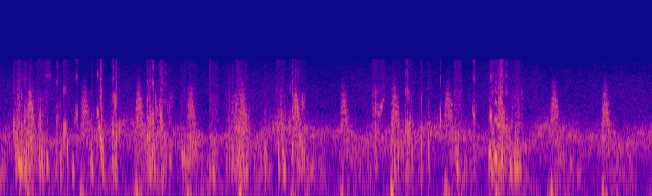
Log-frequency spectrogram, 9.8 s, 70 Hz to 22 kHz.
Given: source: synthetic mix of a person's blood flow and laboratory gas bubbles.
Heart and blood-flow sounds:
Doppler ultrasound of blood flow; subclavian vein
0.00-0.02 s: bubbles
0.18-0.77 s: bubbles
0.81-1.19 s: bubbles
1.31-1.59 s: bubbles
1.65-1.83 s: bubbles
2.17-2.60 s: bubbles
2.70-2.98 s: bubbles
3.15-3.28 s: bubbles
3.38-3.75 s: bubbles
3.88-4.09 s: bubbles
4.13-4.60 s: bubbles
5.58-5.78 s: bubbles
5.85-6.02 s: bubbles
6.05-6.23 s: bubbles
6.30-6.36 s: bubbles
6.39-6.48 s: bubbles
6.58-6.65 s: bubbles
6.80-6.96 s: bubbles
7.08-7.16 s: bubbles
7.30-7.88 s: bubbles
From the record:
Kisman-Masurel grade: 333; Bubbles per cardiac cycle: rolling drumbeat, 9 or more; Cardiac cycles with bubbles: 50 to 99%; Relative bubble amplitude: loud (0.450 to 0.775); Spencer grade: 3 (all of the cardiac periods contain showers or single bubble signals, but not dominating or overriding the cardiac motion signals); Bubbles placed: anywhere in the cardiac cycle

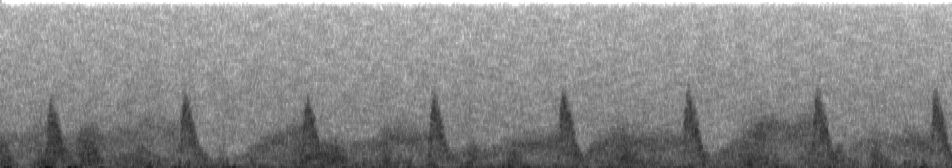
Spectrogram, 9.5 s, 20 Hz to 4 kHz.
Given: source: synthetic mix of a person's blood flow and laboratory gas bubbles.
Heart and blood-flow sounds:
Doppler ultrasound of blood flow; subclavian vein
no bubbles
From the record:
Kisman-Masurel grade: 000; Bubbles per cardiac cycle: 0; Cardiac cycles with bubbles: 0%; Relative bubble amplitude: no bubbles discernible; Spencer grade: 0 (complete lack of bubble signals)

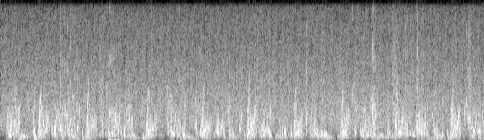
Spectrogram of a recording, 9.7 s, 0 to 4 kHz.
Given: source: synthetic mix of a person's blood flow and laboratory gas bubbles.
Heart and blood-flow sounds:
Doppler ultrasound of blood flow; precordium
0.00-0.05 s: bubbles
0.14-0.73 s: bubbles
0.85-0.95 s: bubbles
0.99-1.62 s: bubbles
2.00-2.71 s: bubbles
3.30-3.74 s: bubbles
3.85-4.04 s: bubbles
4.30-4.43 s: bubbles
4.52-4.71 s: bubbles
4.75-4.85 s: bubbles
5.12-5.45 s: bubbles
5.54-5.85 s: bubbles
5.89-6.02 s: bubbles
6.08-6.58 s: bubbles
7.02-7.62 s: bubbles
7.71-7.81 s: bubbles
8.07-8.58 s: bubbles
8.62-8.90 s: bubbles
9.24-9.70 s: bubbles
From the record:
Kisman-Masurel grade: 342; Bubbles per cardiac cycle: rolling drumbeat, 9 or more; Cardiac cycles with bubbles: 100%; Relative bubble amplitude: moderate (0.250 to 0.450); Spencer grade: 3 (all of the cardiac periods contain showers or single bubble signals, but not dominating or overriding the cardiac motion signals); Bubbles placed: only in the low amplitude regions of the cardiac cycle

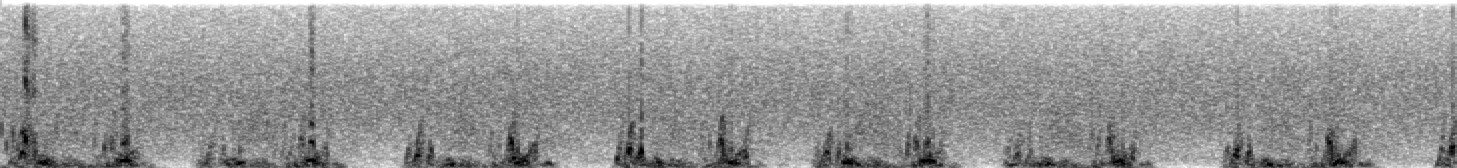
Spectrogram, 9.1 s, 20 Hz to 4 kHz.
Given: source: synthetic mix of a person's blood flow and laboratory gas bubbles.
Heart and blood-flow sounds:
Doppler ultrasound of blood flow; precordium
0.00-0.26 s: bubbles
From the record:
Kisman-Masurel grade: 213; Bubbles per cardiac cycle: several, 3 to 8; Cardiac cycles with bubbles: 1 to 10%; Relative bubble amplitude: loud (0.450 to 0.775); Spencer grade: 1 (occasional bubble signal discernible with the cardiac motion signal, with majority of cardiac periods free of bubbles); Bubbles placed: anywhere in the cardiac cycle

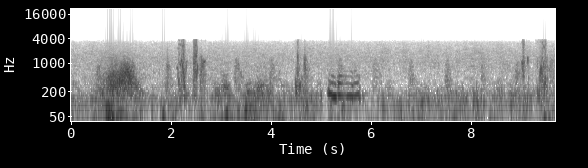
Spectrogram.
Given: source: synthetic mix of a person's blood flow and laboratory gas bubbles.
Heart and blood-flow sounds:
Doppler ultrasound of blood flow; subclavian vein
2.12-2.34 s: bubbles
2.43-2.72 s: bubbles
4.48-4.74 s: bubbles
9.01-9.18 s: bubbles
9.30-9.70 s: bubbles
From the record:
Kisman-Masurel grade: 221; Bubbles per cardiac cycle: several, 3 to 8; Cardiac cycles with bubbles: 10 to 50%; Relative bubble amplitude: barely perceptible (0.100 to 0.250); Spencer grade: 2 (many but less than half of the cardiac periods contain bubble signals, singularly or in groups); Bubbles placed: anywhere in the cardiac cycle

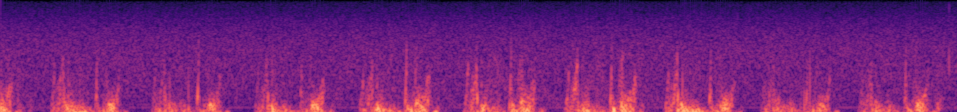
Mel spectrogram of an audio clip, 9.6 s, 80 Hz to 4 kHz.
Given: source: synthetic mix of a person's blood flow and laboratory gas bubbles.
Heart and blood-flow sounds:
Doppler ultrasound of blood flow; precordium
9.33-9.45 s: bubbles
9.48-9.55 s: bubbles
From the record:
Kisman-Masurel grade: 211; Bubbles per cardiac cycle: several, 3 to 8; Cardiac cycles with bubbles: 1 to 10%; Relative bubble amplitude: barely perceptible (0.100 to 0.250); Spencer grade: 1 (occasional bubble signal discernible with the cardiac motion signal, with majority of cardiac periods free of bubbles); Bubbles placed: only in the low amplitude regions of the cardiac cycle

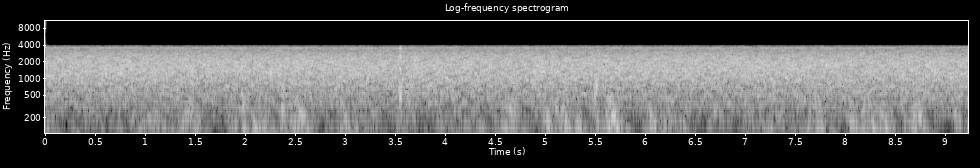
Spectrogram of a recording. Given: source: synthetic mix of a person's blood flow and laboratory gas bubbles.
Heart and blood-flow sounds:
Doppler ultrasound of blood flow; precordium
2.23-2.29 s: bubbles
3.50-3.61 s: bubbles
From the record:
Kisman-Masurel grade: 122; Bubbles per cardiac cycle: 1 to 2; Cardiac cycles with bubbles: 10 to 50%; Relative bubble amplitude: moderate (0.250 to 0.450); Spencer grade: 2 (many but less than half of the cardiac periods contain bubble signals, singularly or in groups); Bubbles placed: anywhere in the cardiac cycle

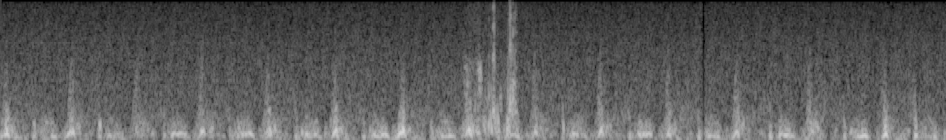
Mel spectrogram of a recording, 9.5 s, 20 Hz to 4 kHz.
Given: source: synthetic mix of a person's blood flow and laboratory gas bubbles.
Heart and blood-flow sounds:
Doppler ultrasound of blood flow; precordium
4.61-5.20 s: bubbles
From the record:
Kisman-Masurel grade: 211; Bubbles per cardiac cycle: several, 3 to 8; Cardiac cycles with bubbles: 1 to 10%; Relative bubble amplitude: barely perceptible (0.100 to 0.250); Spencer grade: 1 (occasional bubble signal discernible with the cardiac motion signal, with majority of cardiac periods free of bubbles); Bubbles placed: anywhere in the cardiac cycle

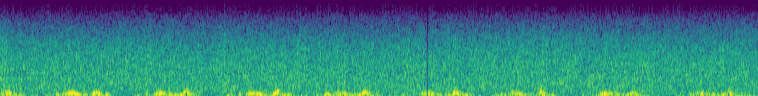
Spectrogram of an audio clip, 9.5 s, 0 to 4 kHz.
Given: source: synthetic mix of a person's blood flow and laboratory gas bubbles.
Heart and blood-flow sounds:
Doppler ultrasound of blood flow; precordium
no bubbles
From the record:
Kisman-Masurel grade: 000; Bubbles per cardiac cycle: 0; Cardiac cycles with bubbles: 0%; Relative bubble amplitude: no bubbles discernible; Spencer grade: 0 (complete lack of bubble signals)

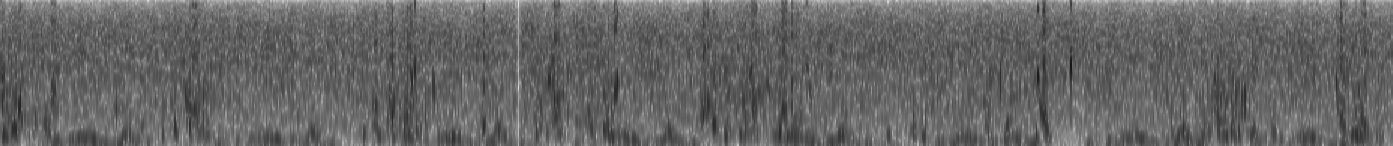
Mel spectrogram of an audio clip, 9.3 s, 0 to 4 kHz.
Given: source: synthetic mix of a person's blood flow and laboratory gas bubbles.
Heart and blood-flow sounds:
Doppler ultrasound of blood flow; precordium
0.00-0.39 s: bubbles
0.73-0.81 s: bubbles
0.93-0.98 s: bubbles
1.03-1.45 s: bubbles
2.38-2.95 s: bubbles
3.17-3.27 s: bubbles
3.53-4.23 s: bubbles
4.60-5.44 s: bubbles
5.88-5.96 s: bubbles
6.04-6.26 s: bubbles
6.32-6.76 s: bubbles
6.87-7.02 s: bubbles
7.10-7.17 s: bubbles
7.77-8.53 s: bubbles
8.87-9.29 s: bubbles
From the record:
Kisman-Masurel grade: 343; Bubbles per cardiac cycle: rolling drumbeat, 9 or more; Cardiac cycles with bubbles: 100%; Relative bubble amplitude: loud (0.450 to 0.775); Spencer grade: 3 (all of the cardiac periods contain showers or single bubble signals, but not dominating or overriding the cardiac motion signals); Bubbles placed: only in the low amplitude regions of the cardiac cycle

